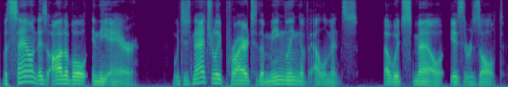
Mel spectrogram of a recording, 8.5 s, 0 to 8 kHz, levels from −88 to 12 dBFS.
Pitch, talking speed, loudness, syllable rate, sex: 105 Hz, 155 wpm, -19 LUFS, 4.3 syllables/s, male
